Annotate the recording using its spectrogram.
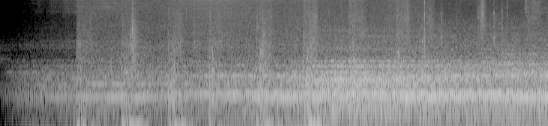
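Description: Footsteps thud down wooden stairs.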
